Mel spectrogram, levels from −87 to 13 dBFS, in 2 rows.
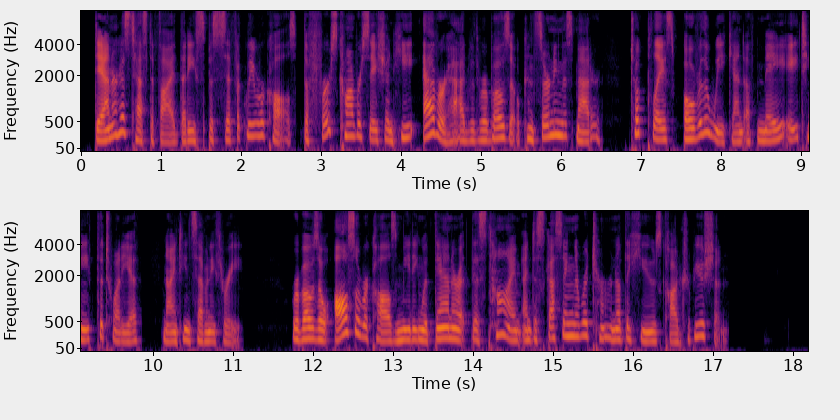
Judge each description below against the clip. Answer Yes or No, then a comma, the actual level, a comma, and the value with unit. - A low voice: No, medium, 175 Hz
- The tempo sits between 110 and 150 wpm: No, average, 160 wpm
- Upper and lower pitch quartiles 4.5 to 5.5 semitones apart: Yes, average, 5.1 semitones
